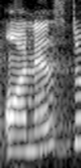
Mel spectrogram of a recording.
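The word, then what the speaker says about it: honest: एन ऑनेस्ट मैन. यहाँ हमारा first letter consonant है एच, बट जो प्रोनाउंसिएशन है वो ऑनेस्ट हुआ है, मीन्स हमने जो प्रोनाउंसिएशन किया है वो एक वोवेल साउंड है.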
